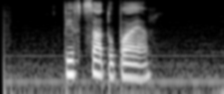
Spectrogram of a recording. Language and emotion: Russian, angry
